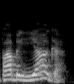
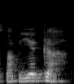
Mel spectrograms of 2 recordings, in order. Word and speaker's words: Baba Yaga: Her name is not Baba Yaga. Her name is Baba Yaga.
